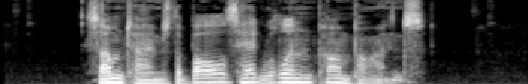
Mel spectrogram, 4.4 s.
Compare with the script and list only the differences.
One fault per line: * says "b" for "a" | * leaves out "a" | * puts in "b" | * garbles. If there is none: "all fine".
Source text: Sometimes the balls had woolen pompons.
all fine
